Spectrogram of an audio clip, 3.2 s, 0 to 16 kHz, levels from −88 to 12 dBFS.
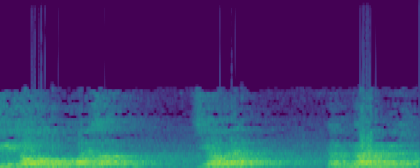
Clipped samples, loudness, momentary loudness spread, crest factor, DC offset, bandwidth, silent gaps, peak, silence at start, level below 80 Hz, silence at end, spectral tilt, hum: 0.2%; -11 LUFS; 17 LU; 12 dB; under 0.1%; 7.8 kHz; none; 0 dBFS; 0 s; -42 dBFS; 0 s; -6.5 dB/octave; none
